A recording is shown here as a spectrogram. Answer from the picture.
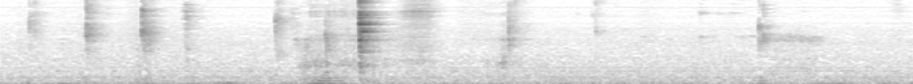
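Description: Close-miked chewing and lip smacking while eating garlic baguette: a string of sharp, wet clicks at irregular spacing, with a louder smack a little before the middle. Near the end a metal fork touches the bread plate.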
